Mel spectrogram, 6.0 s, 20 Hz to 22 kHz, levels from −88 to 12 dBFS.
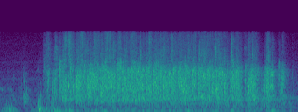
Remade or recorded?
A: remade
